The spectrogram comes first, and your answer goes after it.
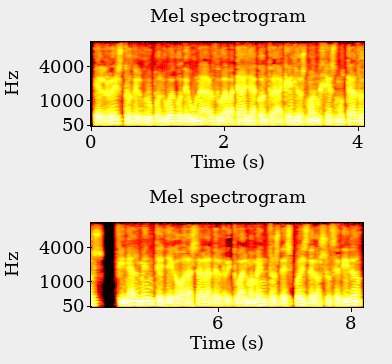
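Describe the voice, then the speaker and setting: A man's voice: on the low side, warm tone, slightly rough, dry recording, clean studio sound. A man reading scripted narration of a fantasy fan story.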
